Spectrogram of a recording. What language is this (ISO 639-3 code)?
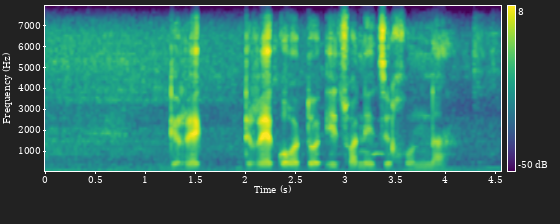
tsn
